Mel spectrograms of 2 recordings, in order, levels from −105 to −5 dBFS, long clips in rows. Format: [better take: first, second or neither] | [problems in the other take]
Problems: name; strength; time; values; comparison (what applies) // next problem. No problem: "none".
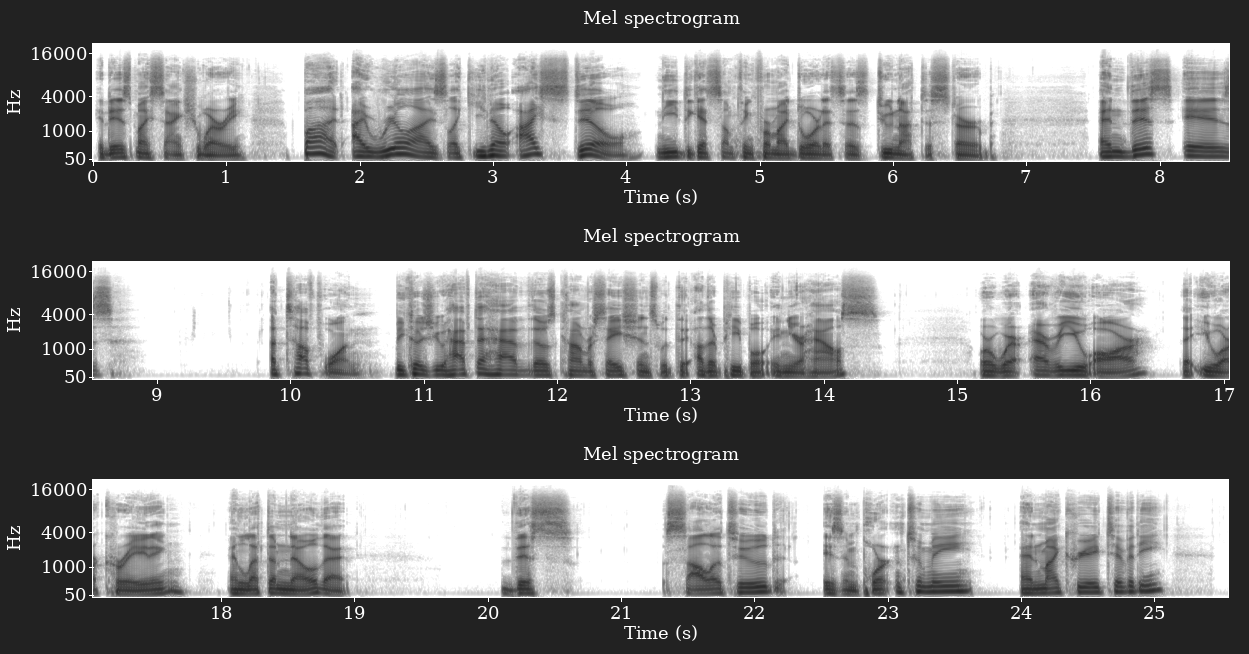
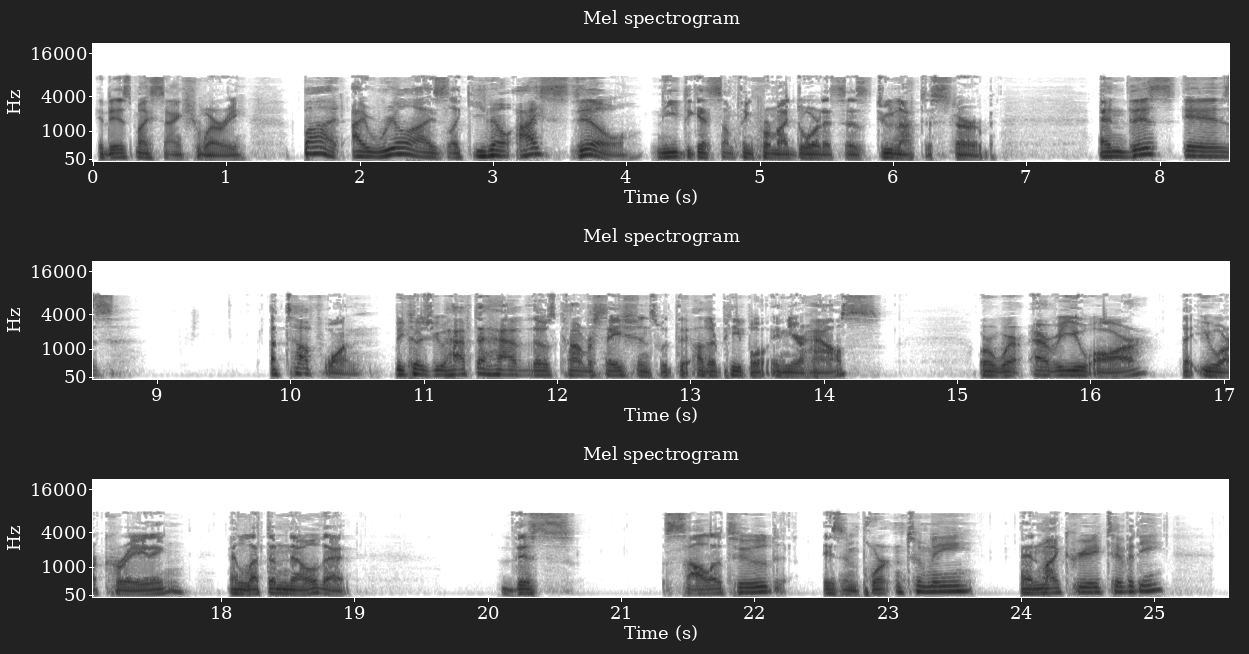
first | garbled, watery; badly; nothing above 8 kHz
